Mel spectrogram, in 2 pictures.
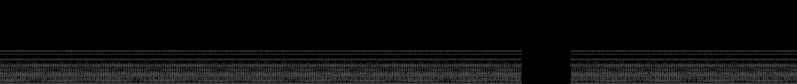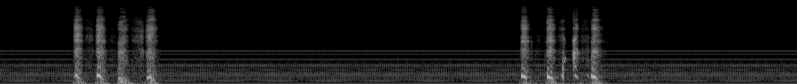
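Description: Calm, spooky game music plays steadily, breaking off for a moment.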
